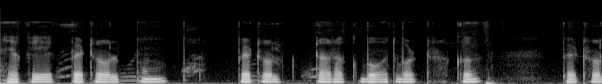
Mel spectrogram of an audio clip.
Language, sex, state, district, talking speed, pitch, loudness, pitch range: Garhwali, male, Uttarakhand, Uttarkashi, 110 wpm, 115 Hz, -17 LUFS, 115-125 Hz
